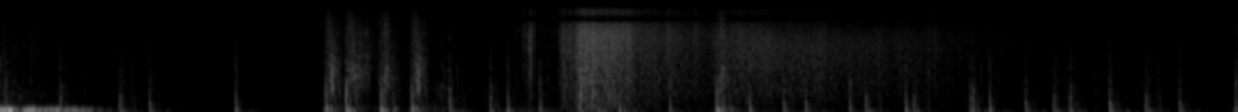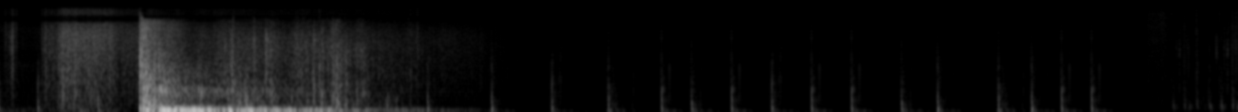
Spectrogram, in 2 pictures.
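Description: Footsteps crunch on snow in a quick, steady rhythm.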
